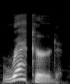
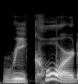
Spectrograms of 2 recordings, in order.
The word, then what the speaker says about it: record: As a noun, I bought a new record. As a verb, I want to record a song. That's a great one. So, the meaning can change depending on the stress.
